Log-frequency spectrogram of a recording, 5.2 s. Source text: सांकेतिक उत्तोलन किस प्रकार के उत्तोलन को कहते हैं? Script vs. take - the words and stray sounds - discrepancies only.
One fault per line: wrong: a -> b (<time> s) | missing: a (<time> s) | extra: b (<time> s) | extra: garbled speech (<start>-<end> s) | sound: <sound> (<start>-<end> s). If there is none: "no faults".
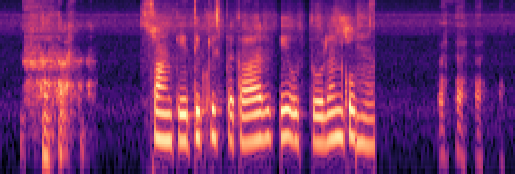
sound: laugh (0.2-1.0 s)
missing: उत्तोलन (2.1 s)
missing: के (2.7 s)
missing: कहते (3.5 s)
sound: laugh (4.4-5.1 s)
